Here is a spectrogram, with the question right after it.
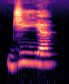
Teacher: Então você produz esse som meio chiado na letra D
